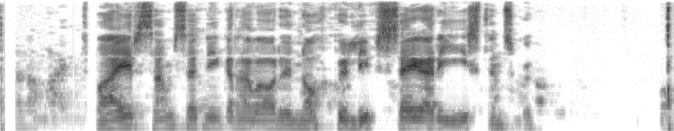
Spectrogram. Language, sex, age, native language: Icelandic, male, 30-39, Icelandic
